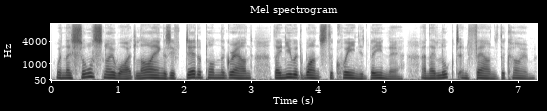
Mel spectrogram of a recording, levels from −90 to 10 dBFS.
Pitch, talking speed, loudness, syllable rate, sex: 150 Hz, 230 wpm, -17 LUFS, 5.0 syllables/s, male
